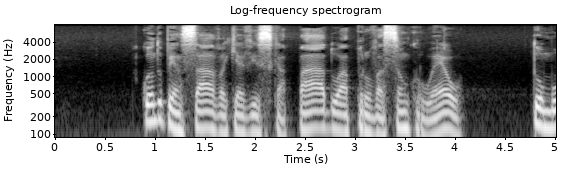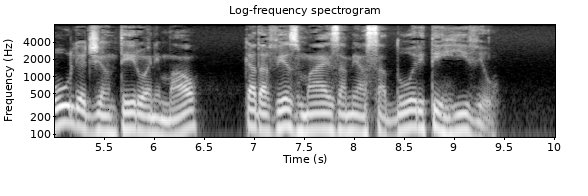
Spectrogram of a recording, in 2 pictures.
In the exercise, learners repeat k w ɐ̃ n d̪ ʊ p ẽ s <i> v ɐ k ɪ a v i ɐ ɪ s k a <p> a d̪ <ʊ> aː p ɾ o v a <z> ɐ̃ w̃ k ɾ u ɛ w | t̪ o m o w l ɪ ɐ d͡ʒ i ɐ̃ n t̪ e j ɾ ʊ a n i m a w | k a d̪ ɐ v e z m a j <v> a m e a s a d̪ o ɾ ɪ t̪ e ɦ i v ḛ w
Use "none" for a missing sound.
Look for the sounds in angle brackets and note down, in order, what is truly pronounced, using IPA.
a, p, ʊ, s, z

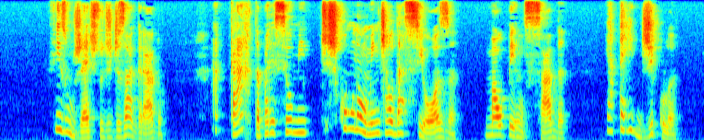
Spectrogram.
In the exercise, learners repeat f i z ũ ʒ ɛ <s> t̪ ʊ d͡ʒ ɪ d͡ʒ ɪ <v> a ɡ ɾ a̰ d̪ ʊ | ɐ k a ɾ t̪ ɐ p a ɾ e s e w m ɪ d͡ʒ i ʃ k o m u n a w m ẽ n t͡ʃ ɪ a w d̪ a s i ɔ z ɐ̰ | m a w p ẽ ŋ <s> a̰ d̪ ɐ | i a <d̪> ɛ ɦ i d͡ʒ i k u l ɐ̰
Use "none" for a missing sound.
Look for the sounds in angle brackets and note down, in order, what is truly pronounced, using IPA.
ʃ, z, s, t̪

